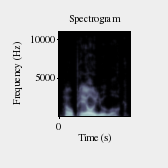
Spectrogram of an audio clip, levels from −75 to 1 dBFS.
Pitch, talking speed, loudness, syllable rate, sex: 100 Hz, 225 wpm, -15 LUFS, 4.5 syllables/s, male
